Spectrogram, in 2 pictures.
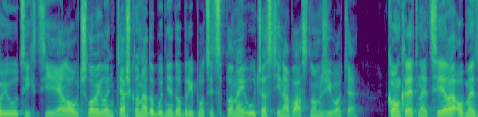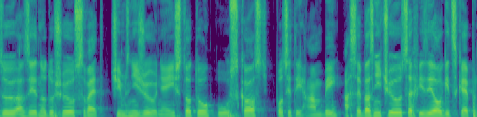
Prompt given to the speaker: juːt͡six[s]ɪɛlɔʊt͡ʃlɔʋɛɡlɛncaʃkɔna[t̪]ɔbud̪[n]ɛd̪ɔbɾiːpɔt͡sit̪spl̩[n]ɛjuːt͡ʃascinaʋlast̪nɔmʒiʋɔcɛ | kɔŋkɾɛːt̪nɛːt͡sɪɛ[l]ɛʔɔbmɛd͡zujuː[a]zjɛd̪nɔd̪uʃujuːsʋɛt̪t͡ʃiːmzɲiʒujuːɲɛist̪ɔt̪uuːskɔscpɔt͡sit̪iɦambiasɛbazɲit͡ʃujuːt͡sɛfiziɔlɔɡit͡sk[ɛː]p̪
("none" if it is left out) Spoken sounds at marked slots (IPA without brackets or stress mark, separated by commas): t͡s, d̪, ɲ, n, l, a, ɛː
